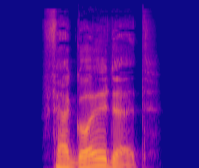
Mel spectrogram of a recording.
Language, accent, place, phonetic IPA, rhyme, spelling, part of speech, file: German, Germany, Berlin, [fɛɐ̯ˈɡɔldət], -ɔldət, vergoldet, adjective / verb, De-vergoldet.ogg
- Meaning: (verb) past participle of vergolden; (adjective) 1. gilded, gilt 2. gold-plated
